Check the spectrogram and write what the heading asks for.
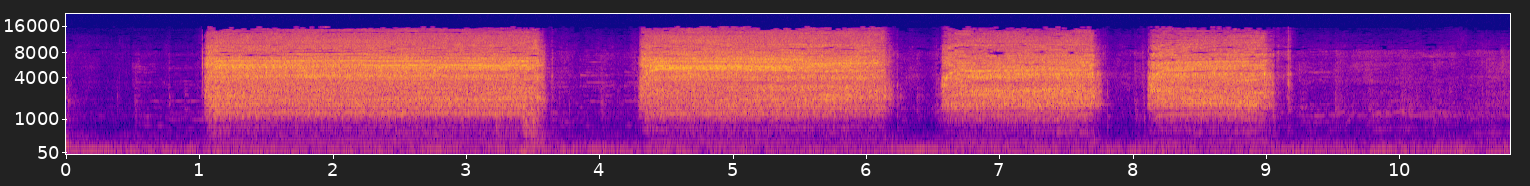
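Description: Surgical power driver running in four bursts of a few seconds each, with short pauses between them, driving a looped guide wire all the way through the foot bone. This is the first step of making the bone tunnel for the tendon transfer, before it is drilled over with a cannulated drill.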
